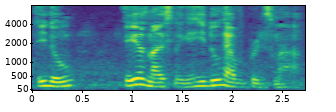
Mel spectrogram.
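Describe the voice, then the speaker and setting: On a live stream filmed by a phone at arm's length in a small room, a man in his twenties responds to chat candidly and defensively. His voice is on the high side but dark in tone, with a quick pace and slight background noise.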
